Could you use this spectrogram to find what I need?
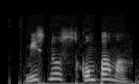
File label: computer room, radio bot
